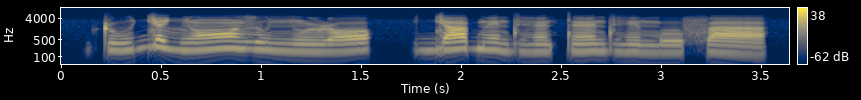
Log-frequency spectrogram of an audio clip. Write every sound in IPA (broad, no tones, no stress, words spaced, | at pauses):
ʈuɟa ʎɔ̃ːzuɲũːɭɔ | ɟabẽdʱɛ̃ tɛ̃dʱẽmʊː fa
